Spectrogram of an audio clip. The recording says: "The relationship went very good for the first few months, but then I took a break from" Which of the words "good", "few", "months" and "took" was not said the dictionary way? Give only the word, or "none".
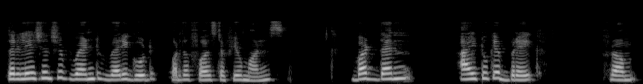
months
